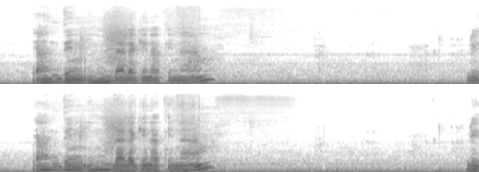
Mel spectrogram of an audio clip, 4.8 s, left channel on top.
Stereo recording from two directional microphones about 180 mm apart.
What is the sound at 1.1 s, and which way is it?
Speech, 45° right (ahead or behind).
